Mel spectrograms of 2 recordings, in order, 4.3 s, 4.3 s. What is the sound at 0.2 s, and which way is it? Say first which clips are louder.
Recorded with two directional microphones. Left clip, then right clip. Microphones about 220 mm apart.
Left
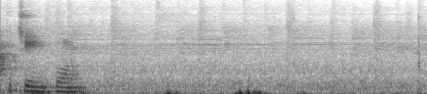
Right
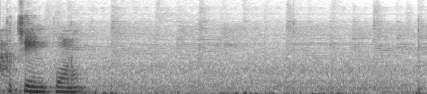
Speech: right 4 dB; 35° right (ahead or behind).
